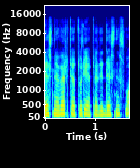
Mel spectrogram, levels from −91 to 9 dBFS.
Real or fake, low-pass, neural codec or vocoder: fake; 14.4 kHz; vocoder, 48 kHz, 128 mel bands, Vocos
